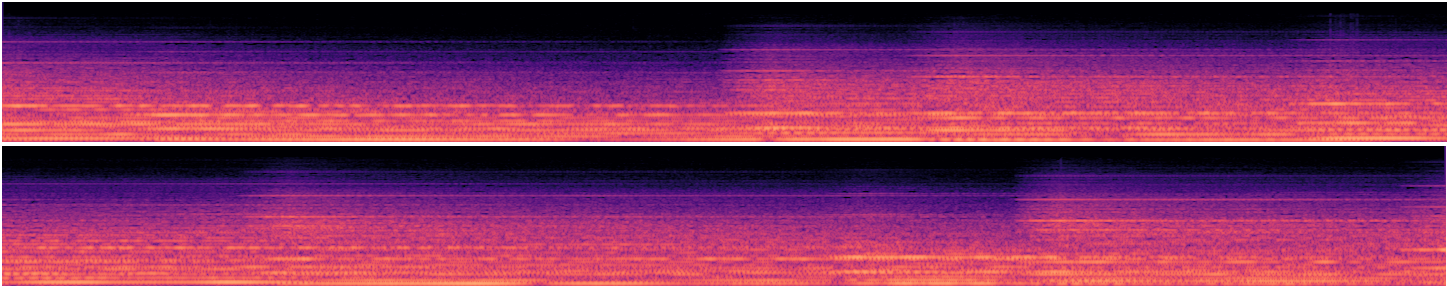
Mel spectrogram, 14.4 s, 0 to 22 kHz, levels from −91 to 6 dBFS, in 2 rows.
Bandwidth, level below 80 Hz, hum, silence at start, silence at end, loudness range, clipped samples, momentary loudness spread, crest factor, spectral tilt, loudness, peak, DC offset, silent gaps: 7.6 kHz; -30 dBFS; none; 0 s; 0 s; 1 LU; under 0.1%; 5 LU; 14 dB; -8 dB/octave; -17 LUFS; -2 dBFS; under 0.1%; none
